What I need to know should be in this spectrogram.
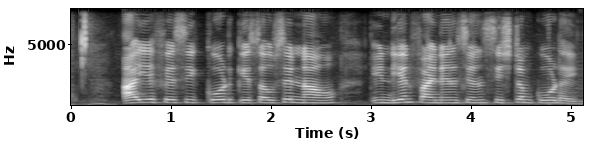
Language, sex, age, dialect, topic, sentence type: Magahi, female, 31-35, Western, banking, statement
